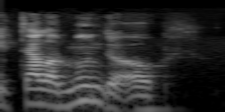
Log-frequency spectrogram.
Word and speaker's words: Telemundo: And tell us, how do we say your name and how do we say Telemundo the right way? – Hi.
